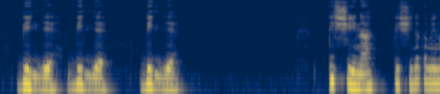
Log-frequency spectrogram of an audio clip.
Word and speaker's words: piscina: Em italiano, piscina, porque em italiano, i tem som de X.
